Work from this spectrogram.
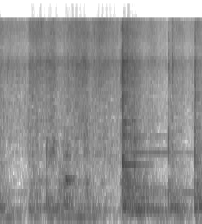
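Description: A spoon stirs gourd leaf vorta with salt in a hot pan, giving soft scraping strokes over a light sizzle, with a couple of sharper clinks against the metal, close and fairly quiet.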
